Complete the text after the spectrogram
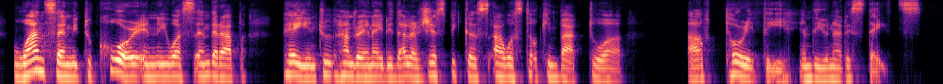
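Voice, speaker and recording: A woman with a Spanish accent speaks at a fairly quick pace in a very deep, low voice. Her intonation is fairly even, over a quiet background. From Mexico. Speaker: Episcopal minister. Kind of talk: panel discussion.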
